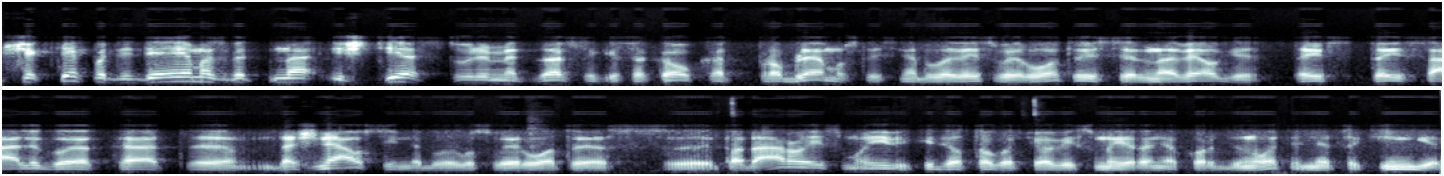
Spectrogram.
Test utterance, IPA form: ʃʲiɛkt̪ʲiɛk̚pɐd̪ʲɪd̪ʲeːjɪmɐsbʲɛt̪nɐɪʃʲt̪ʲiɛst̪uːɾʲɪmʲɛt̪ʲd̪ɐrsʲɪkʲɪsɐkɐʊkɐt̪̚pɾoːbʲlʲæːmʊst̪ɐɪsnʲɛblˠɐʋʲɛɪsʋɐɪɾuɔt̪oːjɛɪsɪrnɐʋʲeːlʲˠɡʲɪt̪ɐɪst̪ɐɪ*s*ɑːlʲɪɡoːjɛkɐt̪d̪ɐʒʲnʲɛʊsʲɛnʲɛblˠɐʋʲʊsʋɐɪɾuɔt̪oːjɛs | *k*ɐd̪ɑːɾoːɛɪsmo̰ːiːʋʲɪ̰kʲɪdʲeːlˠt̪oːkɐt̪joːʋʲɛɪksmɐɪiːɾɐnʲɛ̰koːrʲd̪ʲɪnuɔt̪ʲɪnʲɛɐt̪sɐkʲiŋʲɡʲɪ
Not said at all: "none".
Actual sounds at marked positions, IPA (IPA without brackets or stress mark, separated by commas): s, p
